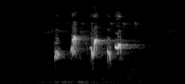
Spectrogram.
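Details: Lure song of a stripe-throated bulbul: a brisk, liquid burst of five chortling notes that climb and dip, about one second long, clean and close with no other sounds.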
